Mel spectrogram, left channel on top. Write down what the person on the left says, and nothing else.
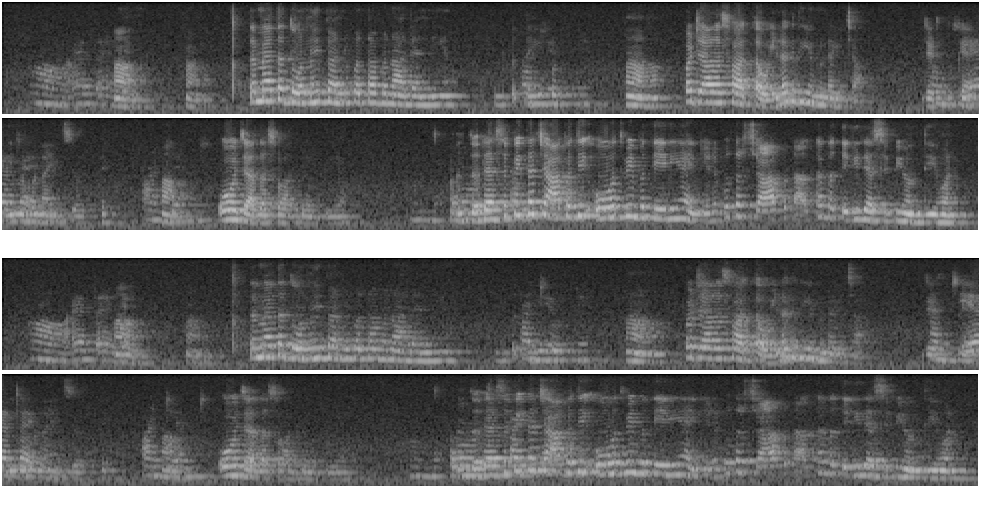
ਹਾਂ ਹਾਂ, ਤੇ ਮੈਂ ਤਾਂ ਦੋਨੋ ਹੀ, ਤੇਨੂੰ ਪਤਾ ਬਣਾ ਲੈਂਨੀ ਹਾਂ, ਤੈਨੂੰ ਪਤਾ
ਹੀ ਹੈ
ਹਾਂ, ਪਰ ਜ਼ਿਆਦਾ ਸਵਾਦ ਤਾਂ ਉਹੀ ਲੱਗਦੀ ਹੈ, ਮਲਾਈ ਚਾਪ। ਜਿਹੜੀ
ਤੂੰ ਕਹਿਣੀ
ਆ ਮੈਂ
ਬਣਾਈ
ਸੀ ਉੱਥੇ,
ਹਾਂ,
ਉਹ ਜ਼ਿਆਦਾ ਸਵਾਦ ਲੱਗਦੀ ਆ। ਹਾਂ,
ਰੈਸਪੀ
ਤਾਂ
ਚਾਪ
ਦੀ ਓਤ ਵੀ ਥੇਰੀਆਂ ਹੈਗੀਆਂ ਨੇ ਪੁਤਰ ਚਾਪ ਨਾਲ ਤਾਂ ਬਥੇਰੀ ਰੈਸਿਪੀ ਹੁੰਦੀ ਹੋੁਣ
